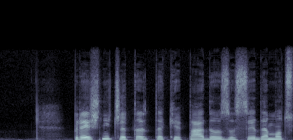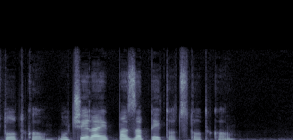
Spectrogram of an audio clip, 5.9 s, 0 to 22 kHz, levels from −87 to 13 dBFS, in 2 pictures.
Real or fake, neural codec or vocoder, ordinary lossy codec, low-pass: fake; codec, 32 kHz, 1.9 kbps, SNAC; none; 14.4 kHz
